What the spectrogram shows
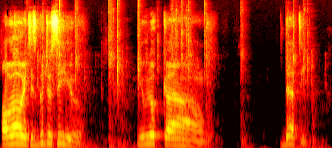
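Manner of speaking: bad, clumsy, fake French accent. Francois greets you once you're put down; bad Francois French accent. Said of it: "This is a Francois accent".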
